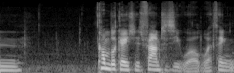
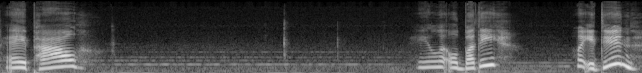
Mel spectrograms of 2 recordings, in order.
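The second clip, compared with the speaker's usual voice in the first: put-on playful Scottish accent, higher pitched; lilting, louder Scottish greeting; 8 semitones higher, 4 dB louder than usual. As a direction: call out to a little pal in a Scottish accent. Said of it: "started talking in a Scottish accent".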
